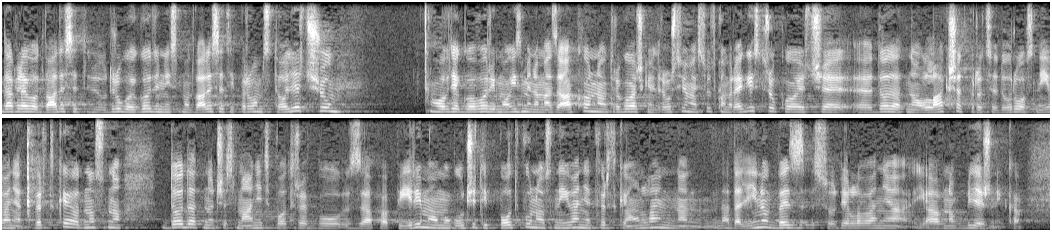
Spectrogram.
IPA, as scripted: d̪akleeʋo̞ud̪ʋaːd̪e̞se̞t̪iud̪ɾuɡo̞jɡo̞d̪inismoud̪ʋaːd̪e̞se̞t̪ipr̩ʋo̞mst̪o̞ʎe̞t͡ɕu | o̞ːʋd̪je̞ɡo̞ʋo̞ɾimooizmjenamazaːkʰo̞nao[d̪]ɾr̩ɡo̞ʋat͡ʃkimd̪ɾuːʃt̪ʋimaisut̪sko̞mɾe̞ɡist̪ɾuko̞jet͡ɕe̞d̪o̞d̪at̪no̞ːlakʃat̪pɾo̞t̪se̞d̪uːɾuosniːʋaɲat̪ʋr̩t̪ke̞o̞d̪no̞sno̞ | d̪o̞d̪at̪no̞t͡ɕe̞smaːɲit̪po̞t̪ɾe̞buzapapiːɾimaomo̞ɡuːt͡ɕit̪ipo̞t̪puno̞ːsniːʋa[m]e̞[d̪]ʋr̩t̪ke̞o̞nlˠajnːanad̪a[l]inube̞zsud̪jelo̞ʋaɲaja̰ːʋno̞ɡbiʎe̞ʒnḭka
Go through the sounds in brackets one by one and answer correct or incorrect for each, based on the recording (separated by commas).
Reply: incorrect, incorrect, incorrect, incorrect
